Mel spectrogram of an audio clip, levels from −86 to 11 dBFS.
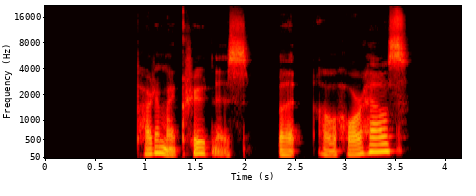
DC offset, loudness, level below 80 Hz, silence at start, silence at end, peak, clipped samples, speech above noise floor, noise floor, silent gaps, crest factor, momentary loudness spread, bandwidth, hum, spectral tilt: under 0.1%; -28 LUFS; -72 dBFS; 0.9 s; 0.55 s; -10 dBFS; under 0.1%; 62 dB; -89 dBFS; none; 18 dB; 10 LU; over 20 kHz; none; -4.5 dB/octave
